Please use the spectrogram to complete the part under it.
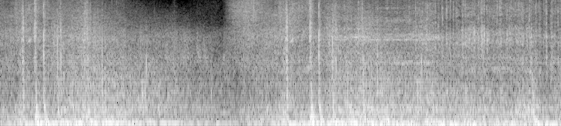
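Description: Confringo explosion spell in Hogwarts Legacy, loud booming blasts with a sharp burst near the start and another around two seconds, rumbling and crackling in between, close and dominant, no talk.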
